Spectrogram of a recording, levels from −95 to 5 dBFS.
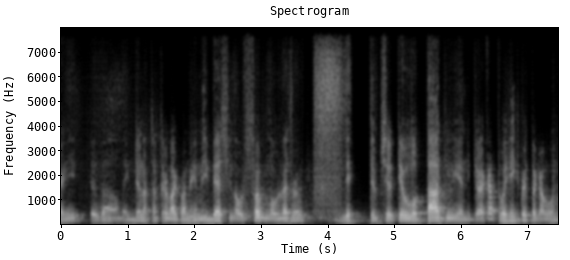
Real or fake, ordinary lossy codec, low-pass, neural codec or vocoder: fake; none; none; codec, 16 kHz, 0.5 kbps, X-Codec, HuBERT features, trained on general audio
